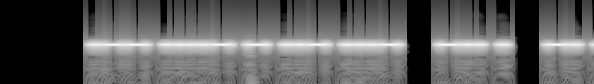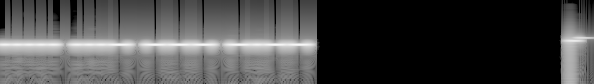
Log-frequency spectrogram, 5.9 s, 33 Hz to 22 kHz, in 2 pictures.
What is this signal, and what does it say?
Morse code, heard as a keyed tone, about 40 wpm, 700 Hz. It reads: W4TUV DE N5VOY
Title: USA Callsign DE Callsign - 5 Characters - 40wpm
